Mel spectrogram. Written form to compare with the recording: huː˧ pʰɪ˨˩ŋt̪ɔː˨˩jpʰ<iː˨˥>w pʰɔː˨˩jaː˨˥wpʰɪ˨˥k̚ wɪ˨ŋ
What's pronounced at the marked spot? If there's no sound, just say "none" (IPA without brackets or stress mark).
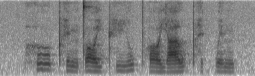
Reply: iː˨˥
